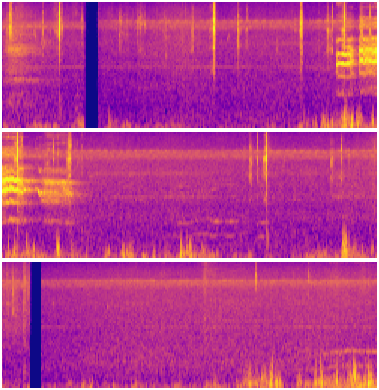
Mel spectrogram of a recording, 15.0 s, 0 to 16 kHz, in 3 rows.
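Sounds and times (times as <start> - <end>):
wind buffeting microphone: 3.6 - 15.0
rooster crowing: 4.4 - 6.1.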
